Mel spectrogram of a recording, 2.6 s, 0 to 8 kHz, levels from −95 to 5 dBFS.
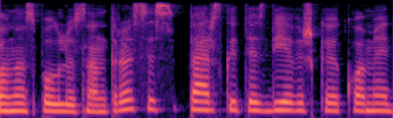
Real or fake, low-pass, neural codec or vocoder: real; 7.2 kHz; none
